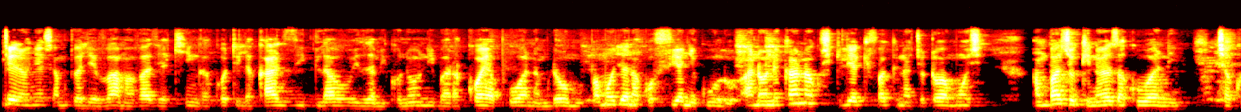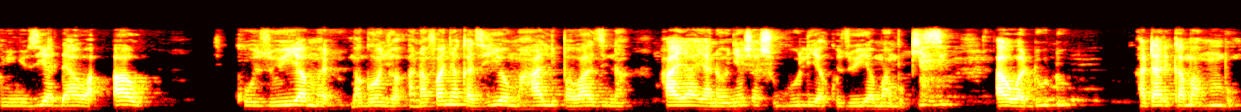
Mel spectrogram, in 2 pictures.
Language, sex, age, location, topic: Swahili, male, 18-24, Kisumu, health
